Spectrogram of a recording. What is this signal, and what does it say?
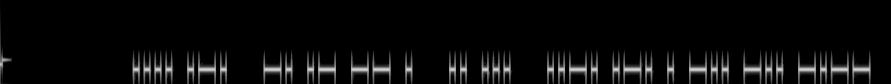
Morse code, heard as a keyed tone, about 22 wpm, 700 Hz. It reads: HR NAME IS FREDDY
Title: Common QSO Phrases 22wpm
